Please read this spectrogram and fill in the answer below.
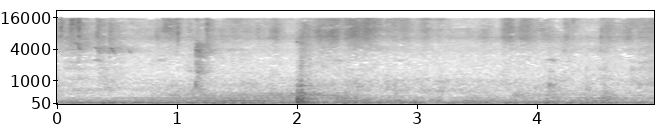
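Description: Soft rustling of satin fabric being gathered and handled by hand, over a low steady hum, with one light knock about two seconds in.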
